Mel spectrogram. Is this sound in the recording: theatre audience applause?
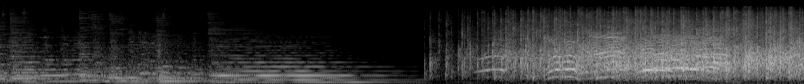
yes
